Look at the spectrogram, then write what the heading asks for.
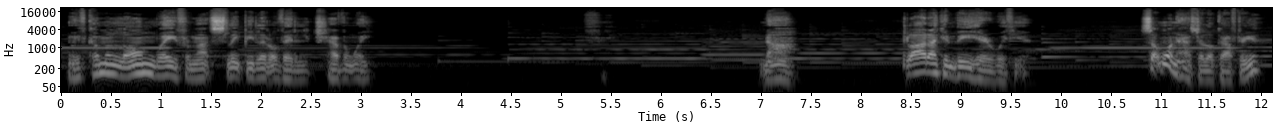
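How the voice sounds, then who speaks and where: A man playing a protective, devoted young commoner guarding royalty in a fantasy audio drama, gruff and intense. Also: on the low side, a little mellow. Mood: tender. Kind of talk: fantasy audio roleplay acting.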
